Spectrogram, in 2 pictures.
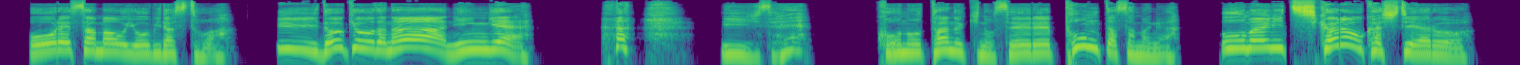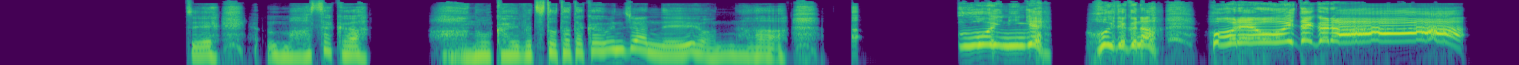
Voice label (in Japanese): アニメ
